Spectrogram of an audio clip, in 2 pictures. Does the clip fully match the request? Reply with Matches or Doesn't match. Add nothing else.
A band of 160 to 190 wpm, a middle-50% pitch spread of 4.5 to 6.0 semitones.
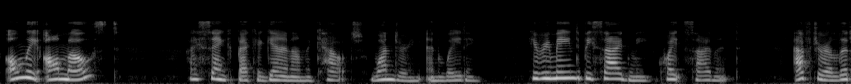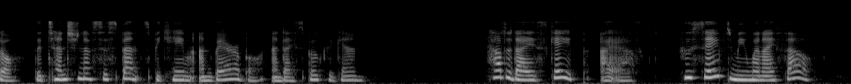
Doesn't match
